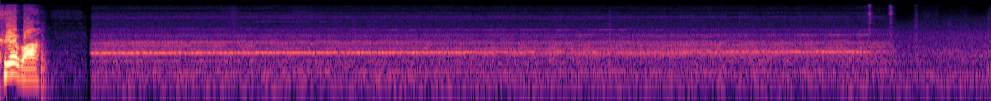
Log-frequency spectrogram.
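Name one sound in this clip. An electric motor hums steadily as a bed slowly lowers.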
